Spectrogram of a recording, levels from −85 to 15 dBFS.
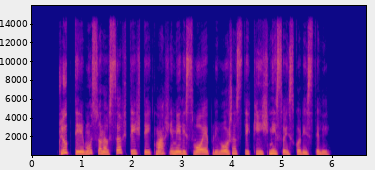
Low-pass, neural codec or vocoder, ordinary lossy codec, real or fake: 14.4 kHz; codec, 44.1 kHz, 7.8 kbps, Pupu-Codec; none; fake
